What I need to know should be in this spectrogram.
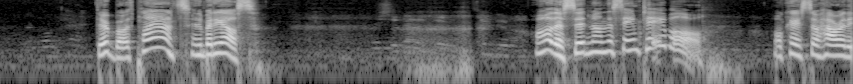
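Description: A woman speaks clearly and with animation into a microphone.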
